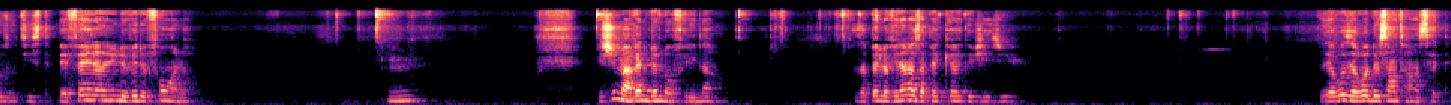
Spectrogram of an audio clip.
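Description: A woman speaks calmly and close to a microphone, in short phrases with pauses.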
